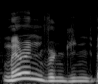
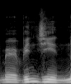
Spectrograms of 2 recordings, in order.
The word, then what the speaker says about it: Merovingian: But like, Merovingian, that guy, right?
